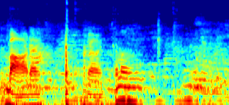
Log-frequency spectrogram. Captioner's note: speaking Vietnamese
